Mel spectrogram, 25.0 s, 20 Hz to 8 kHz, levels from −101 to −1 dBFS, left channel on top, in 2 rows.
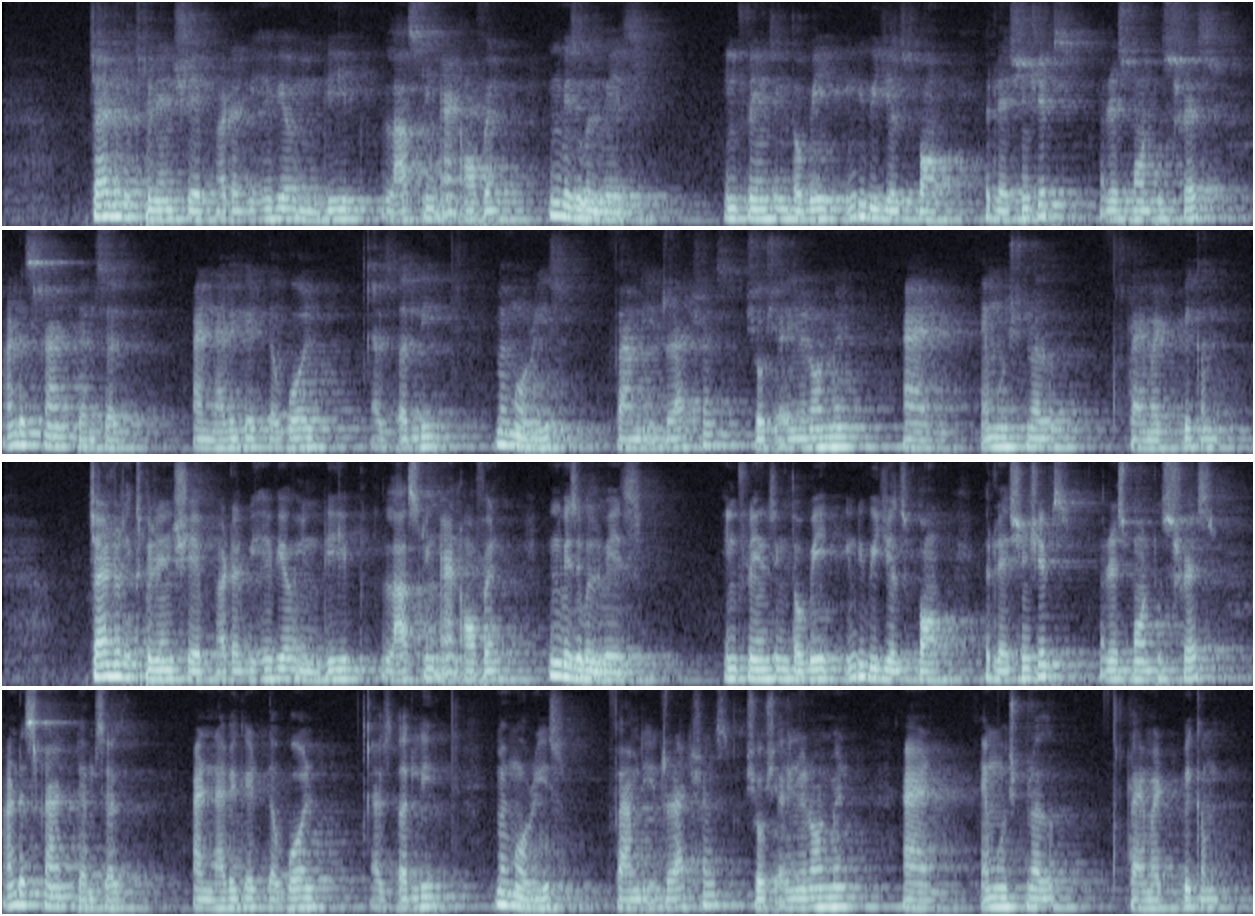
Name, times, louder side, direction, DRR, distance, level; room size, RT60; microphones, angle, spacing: voice 1, 0.9-3.5 3.8-5.0 5.5-6.4 7.2-9.4 9.8-10.7 11.0-12.1 12.5-13.7 14.4-15.7 16.2-16.9 17.4-18.1 18.6-21.0 21.5-21.9 22.3-23.1 23.8-24.7, right 1 dB, 85° right, 6 dB, 2.0 m, -22 dB
27.5 x 20.5 x 9.9 m, 1.5 s
head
